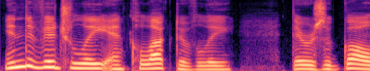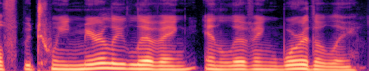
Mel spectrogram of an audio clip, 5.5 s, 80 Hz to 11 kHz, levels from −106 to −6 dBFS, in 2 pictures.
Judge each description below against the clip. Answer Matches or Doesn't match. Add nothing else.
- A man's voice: Doesn't match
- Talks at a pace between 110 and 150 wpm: Matches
